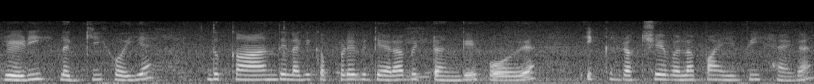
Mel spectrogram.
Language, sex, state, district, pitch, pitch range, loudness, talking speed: Punjabi, female, Punjab, Pathankot, 215 Hz, 205-230 Hz, -16 LUFS, 140 wpm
